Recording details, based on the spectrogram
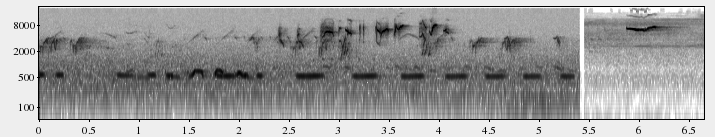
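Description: Sunbird song: quick, high, thin twittering chirps and sharp trills, ending in a bright whistled note, over a faint steady low hum.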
